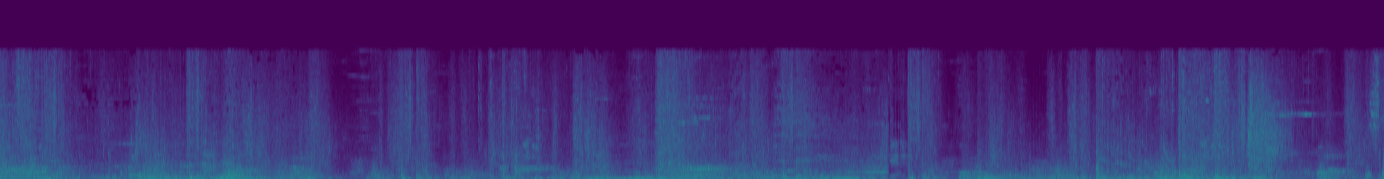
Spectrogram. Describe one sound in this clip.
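Weapons clash and strike in a game battle.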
